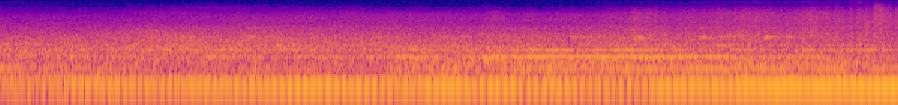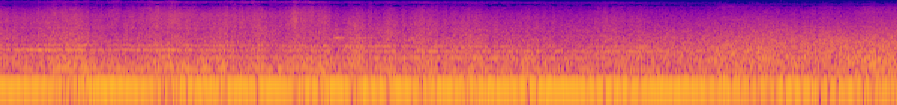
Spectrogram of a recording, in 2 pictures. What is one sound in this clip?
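A freight train's diesel engines rumble loudly and steadily.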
